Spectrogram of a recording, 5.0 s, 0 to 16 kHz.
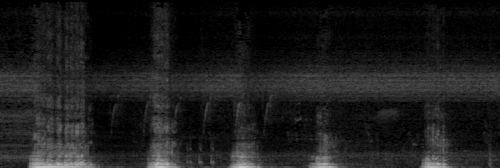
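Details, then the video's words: Wild male lion in Kruger National Park, South Africa, announcing his presence while in the company of a lioness; deep loud grunting roars in five bursts, the first longest, then shorter grunts roughly every 0.8 seconds, fading. "Male lion Announces Presence in Company of Lioness"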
